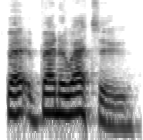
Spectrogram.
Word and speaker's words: Vanuatu: people on the remote island of tana in venueto probably haven't i probably butchered that pronunciation but no you did that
